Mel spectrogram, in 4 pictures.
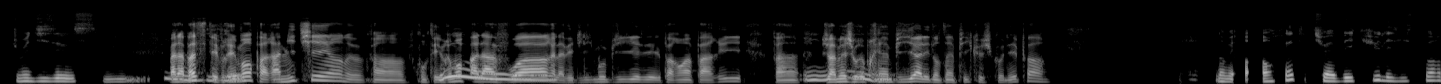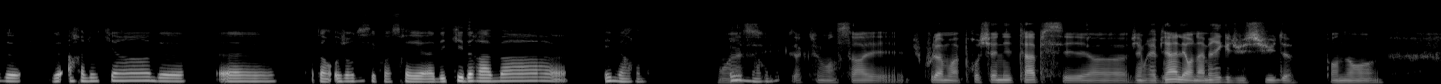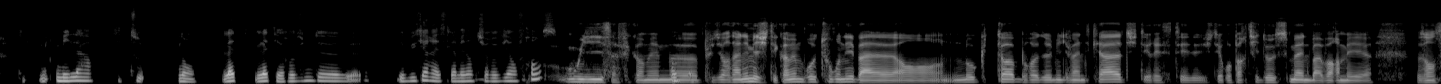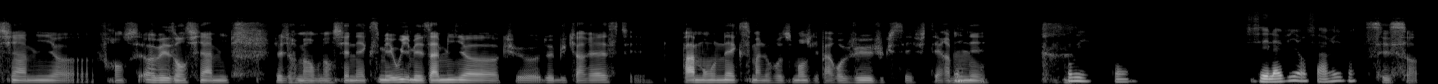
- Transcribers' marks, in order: tapping; other background noise; chuckle
- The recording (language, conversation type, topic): French, podcast, As-tu déjà transformé une amitié en ligne en amitié dans la vraie vie ?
